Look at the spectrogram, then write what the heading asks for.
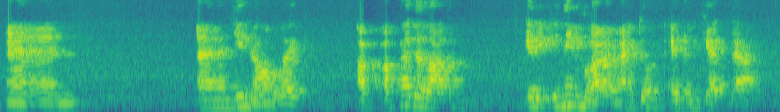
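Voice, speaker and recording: A woman in her thirties with a Filipino accent, chatting candidly as an interview guest, often halting and repeating words. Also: low voice, a bit bright. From Philippines. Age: 30s. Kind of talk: personal interview chat. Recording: echoey room with clear background noise.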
